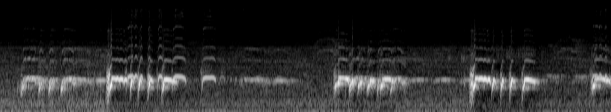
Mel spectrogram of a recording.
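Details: Zebra dove cooing in the anggungan style, used as a lure: three bursts of rapid, bubbling coos, each opened by a sharp click, with a softer drawn-out coo between them.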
